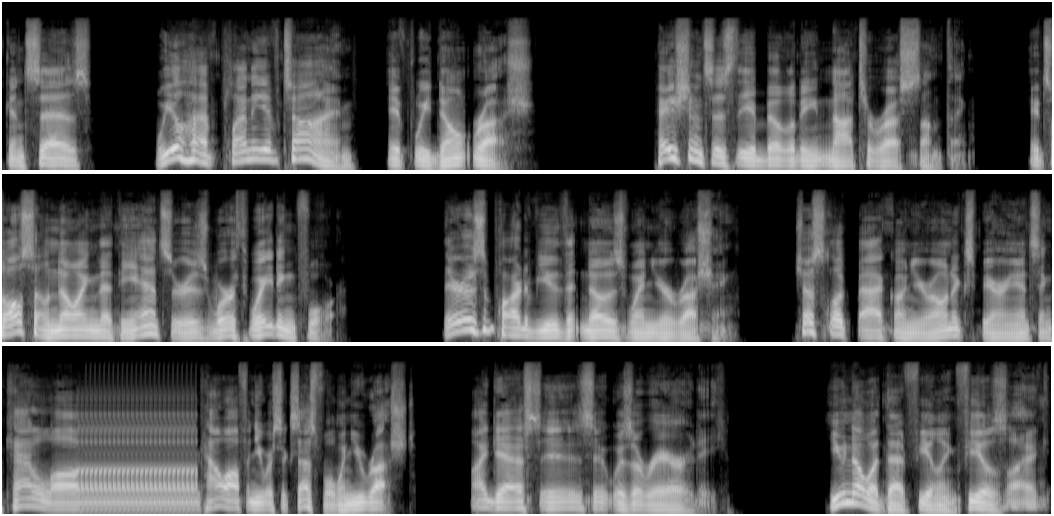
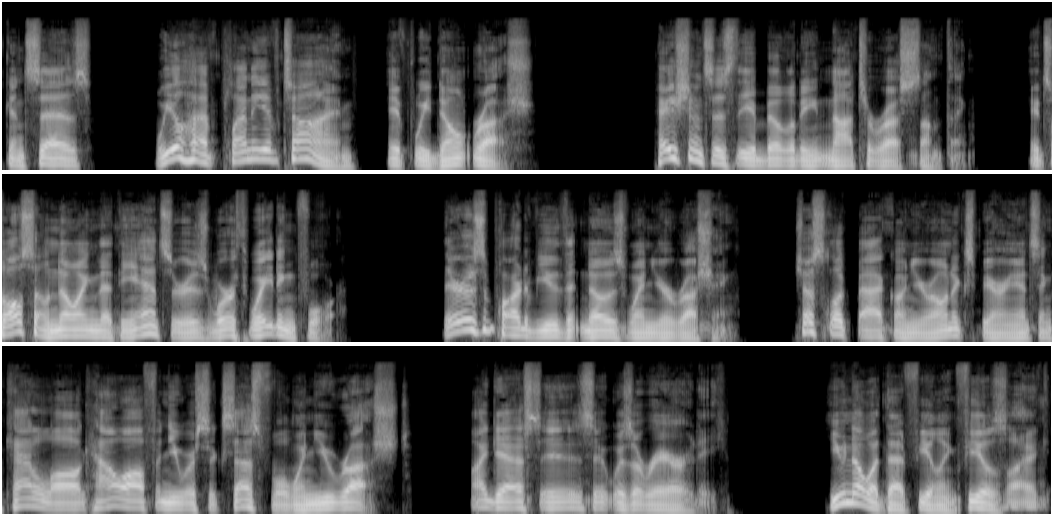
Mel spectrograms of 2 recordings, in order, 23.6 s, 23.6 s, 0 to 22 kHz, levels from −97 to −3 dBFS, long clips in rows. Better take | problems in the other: second | audio freezing; at 16 s for 1 s

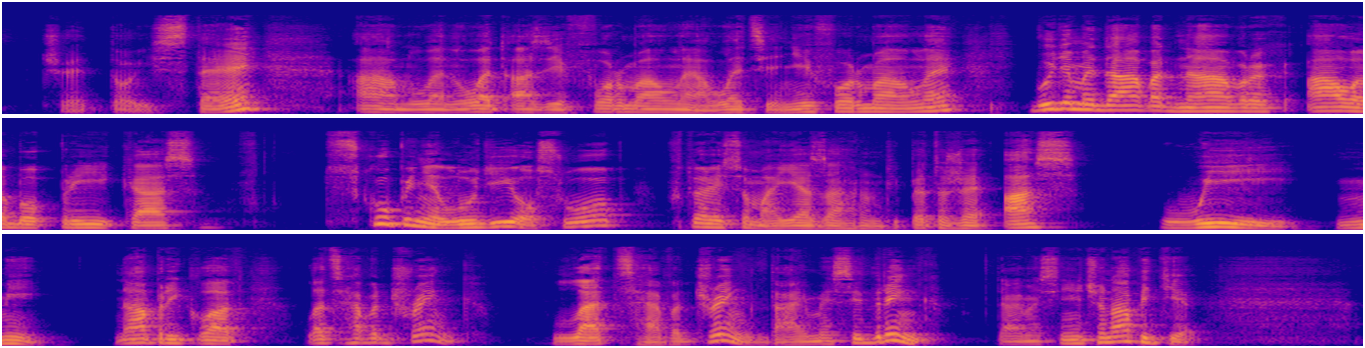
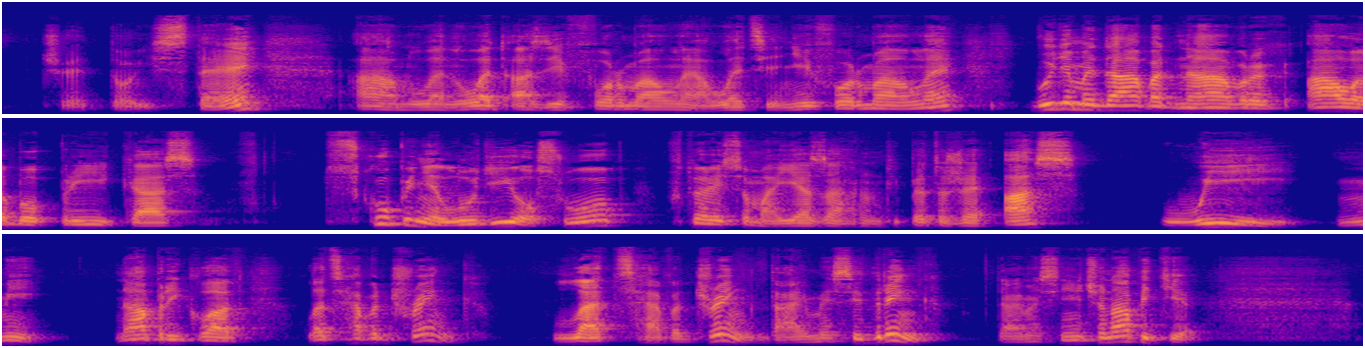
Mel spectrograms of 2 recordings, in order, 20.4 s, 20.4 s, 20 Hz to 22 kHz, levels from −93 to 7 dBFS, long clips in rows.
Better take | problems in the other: first | thin; somewhat; fading below 300 Hz

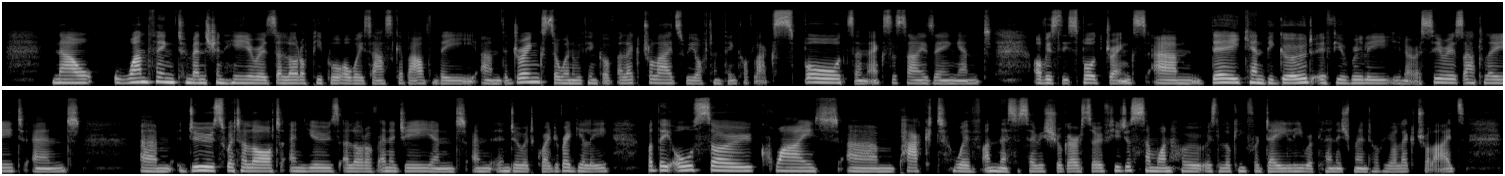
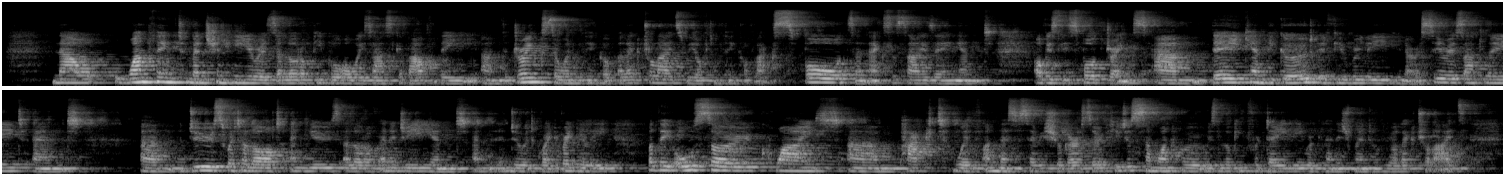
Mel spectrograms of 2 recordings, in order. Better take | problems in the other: first | room echo; noticeable; dies away in 1 s // off-mic speech; far

